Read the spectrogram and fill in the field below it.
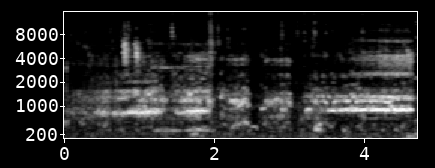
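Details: Chicken calling before it lays eggs: a run of nasal, wavering clucking notes broken by short pauses, ending in a longer sustained tone, over faint background noise.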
